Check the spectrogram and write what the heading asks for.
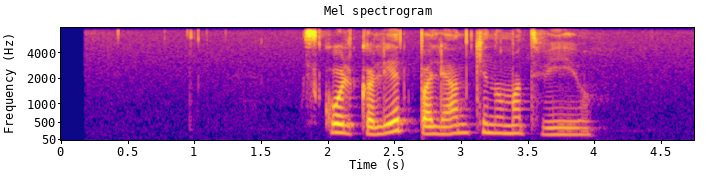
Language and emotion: Russian, neutral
